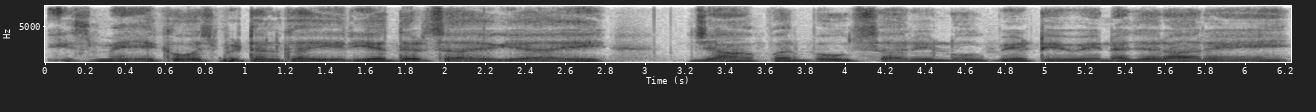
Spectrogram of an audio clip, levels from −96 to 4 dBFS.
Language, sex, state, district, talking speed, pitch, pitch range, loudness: Hindi, male, Rajasthan, Jaipur, 185 wpm, 125 Hz, 120-145 Hz, -18 LUFS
